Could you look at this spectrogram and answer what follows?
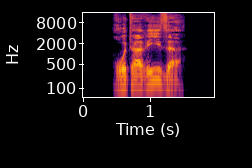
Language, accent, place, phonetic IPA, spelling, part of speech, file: German, Germany, Berlin, [ˌʁoːtɐ ˈʁiːzə], Roter Riese, phrase, De-Roter Riese.ogg
- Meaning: red giant (large red star)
